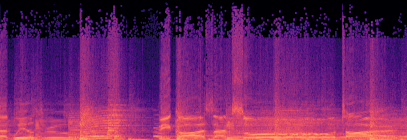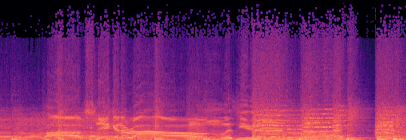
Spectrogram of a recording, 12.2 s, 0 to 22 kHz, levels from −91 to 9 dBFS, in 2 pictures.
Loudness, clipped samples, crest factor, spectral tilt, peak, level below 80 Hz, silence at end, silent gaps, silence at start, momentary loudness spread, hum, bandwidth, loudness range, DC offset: -14 LUFS; under 0.1%; 12 dB; -4.5 dB/octave; -2 dBFS; -34 dBFS; 0 s; none; 0 s; 6 LU; none; over 20 kHz; 2 LU; under 0.1%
